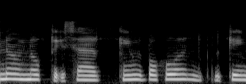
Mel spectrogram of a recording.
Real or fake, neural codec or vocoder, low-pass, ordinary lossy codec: fake; codec, 16 kHz, 1 kbps, FunCodec, trained on LibriTTS, 50 frames a second; none; none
